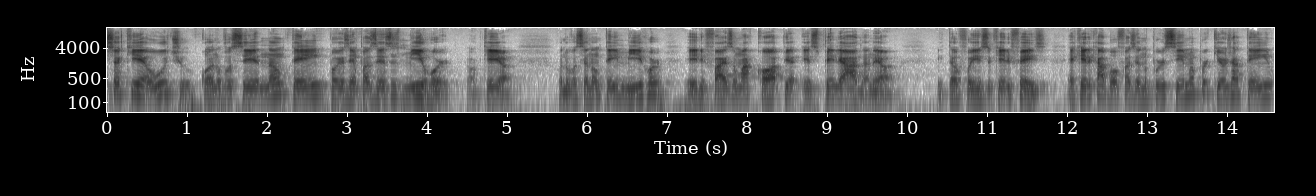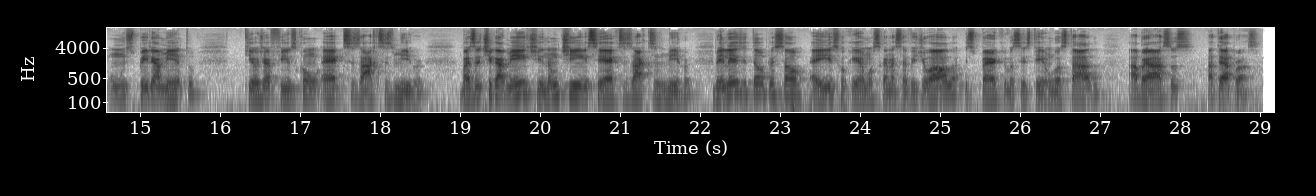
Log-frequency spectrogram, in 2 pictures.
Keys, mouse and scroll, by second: 11.1 ctrl+z.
